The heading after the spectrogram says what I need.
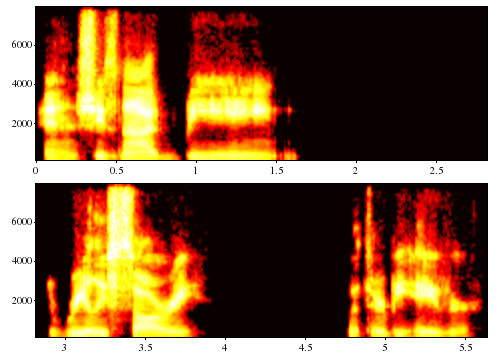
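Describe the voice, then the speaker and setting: A man reading a children's picture book aloud as a teacher, expressively, pausing to put questions to his young listeners. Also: medium pitch, monotone, a bit bright, clean tone, no room sound.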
